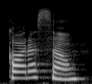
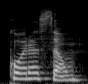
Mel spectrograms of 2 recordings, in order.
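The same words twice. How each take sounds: First: The first O is pronounced open. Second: The first O is pronounced closed. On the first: The speaker is from the Northeast of Brazil. "we usually pronounce the first O very open" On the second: The speaker is from the South or Southeast of Brazil. "It's closed"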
